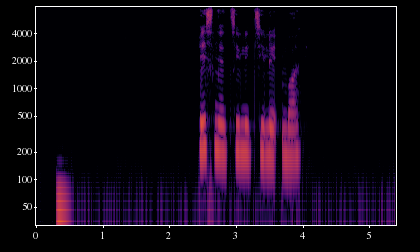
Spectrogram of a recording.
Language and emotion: Russian, neutral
